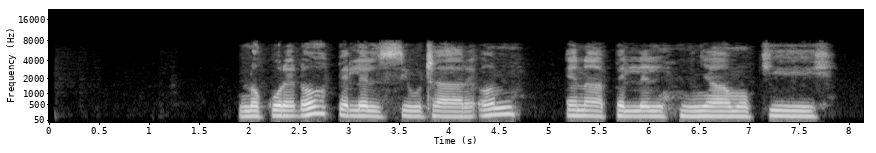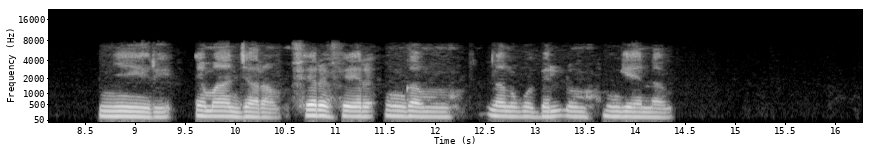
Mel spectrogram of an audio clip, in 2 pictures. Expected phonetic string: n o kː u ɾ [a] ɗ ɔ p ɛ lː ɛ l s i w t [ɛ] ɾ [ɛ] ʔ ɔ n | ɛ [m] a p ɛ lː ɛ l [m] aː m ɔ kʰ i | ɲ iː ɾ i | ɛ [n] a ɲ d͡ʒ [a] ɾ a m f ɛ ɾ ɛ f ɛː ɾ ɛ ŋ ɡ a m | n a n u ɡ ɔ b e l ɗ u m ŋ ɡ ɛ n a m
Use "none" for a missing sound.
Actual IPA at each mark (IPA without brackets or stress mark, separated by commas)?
ɛ, a, ɛ, n, ɲ, m, a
